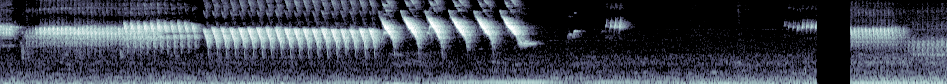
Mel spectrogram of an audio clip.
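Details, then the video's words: Singing canaries: a rapid high rolling trill, a second fast trill, then a run of steep downward-sweeping notes about four per second, fading to soft scattered notes with a brief dropout near the end. "Singing canaries"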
